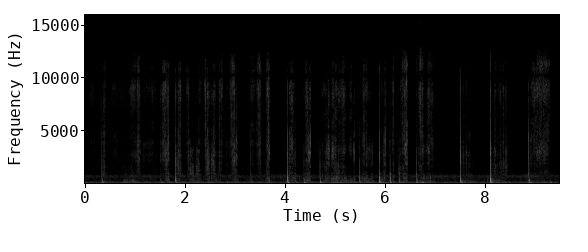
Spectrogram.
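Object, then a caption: Glossy printed cardboard box. A fingertip scratches and rubs the flat front panel of a Star Trek: The Next Generation box set, a hollow, glossy printed cardboard box. Short, uneven bursts of dry, bright scratching alternate with sharp little taps and clicks. A steady low hum runs underneath throughout.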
